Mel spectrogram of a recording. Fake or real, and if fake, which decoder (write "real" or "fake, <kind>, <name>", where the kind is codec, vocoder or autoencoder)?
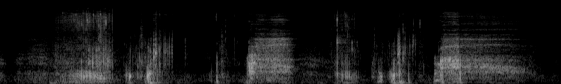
real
